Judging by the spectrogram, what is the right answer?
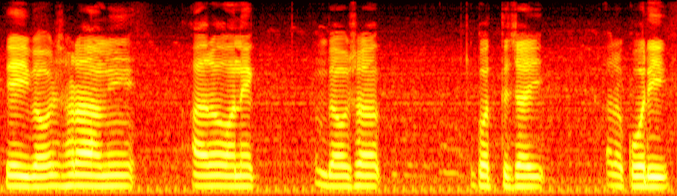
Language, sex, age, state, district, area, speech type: Bengali, male, 18-30, West Bengal, Uttar Dinajpur, urban, spontaneous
